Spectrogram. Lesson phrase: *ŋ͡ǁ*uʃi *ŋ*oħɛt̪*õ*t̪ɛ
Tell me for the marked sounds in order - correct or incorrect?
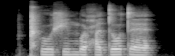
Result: incorrect, incorrect, incorrect

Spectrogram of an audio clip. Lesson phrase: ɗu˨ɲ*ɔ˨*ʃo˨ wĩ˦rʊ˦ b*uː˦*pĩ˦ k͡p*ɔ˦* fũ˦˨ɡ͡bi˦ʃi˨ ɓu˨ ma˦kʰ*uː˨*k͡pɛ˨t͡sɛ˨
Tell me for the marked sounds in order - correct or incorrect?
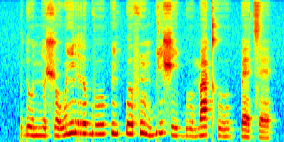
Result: incorrect, correct, incorrect, correct

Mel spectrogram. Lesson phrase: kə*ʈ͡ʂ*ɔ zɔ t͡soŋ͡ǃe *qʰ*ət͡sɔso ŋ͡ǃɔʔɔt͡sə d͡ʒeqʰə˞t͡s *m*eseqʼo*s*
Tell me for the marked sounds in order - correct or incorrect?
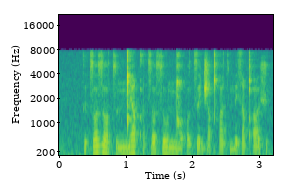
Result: incorrect, incorrect, correct, incorrect

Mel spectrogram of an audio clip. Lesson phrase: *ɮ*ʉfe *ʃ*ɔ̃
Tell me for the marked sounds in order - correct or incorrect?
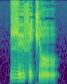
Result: correct, incorrect

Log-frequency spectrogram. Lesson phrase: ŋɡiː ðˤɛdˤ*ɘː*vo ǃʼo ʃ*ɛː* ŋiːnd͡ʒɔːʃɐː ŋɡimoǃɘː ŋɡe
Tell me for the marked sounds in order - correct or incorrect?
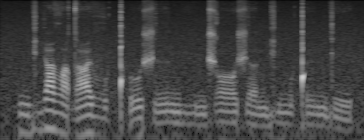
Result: correct, incorrect

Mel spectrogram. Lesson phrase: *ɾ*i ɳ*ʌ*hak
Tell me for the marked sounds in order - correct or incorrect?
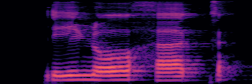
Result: correct, incorrect

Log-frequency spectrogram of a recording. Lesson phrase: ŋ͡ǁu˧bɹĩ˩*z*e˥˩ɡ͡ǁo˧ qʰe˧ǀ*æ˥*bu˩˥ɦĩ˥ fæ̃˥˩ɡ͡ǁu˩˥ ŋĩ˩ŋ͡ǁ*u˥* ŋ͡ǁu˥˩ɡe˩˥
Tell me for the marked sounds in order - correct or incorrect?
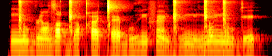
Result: incorrect, incorrect, incorrect

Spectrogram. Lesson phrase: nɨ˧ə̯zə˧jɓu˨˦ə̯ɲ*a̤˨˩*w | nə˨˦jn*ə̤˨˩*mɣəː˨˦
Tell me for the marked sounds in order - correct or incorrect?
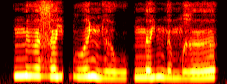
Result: incorrect, correct

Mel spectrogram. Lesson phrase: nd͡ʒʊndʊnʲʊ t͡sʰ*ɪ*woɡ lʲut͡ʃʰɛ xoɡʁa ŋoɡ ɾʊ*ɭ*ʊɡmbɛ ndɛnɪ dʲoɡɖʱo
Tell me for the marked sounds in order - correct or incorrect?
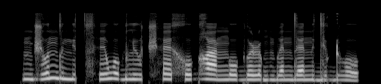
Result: correct, correct

